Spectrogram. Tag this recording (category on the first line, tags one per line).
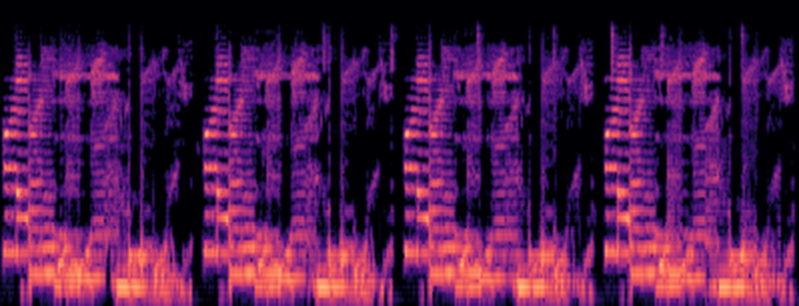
Sound effects > Electronic / Design
content-creator
dark-design
dark-soundscapes
dark-techno
drowning
glitchy-rhythm
noise
noise-ambient
PPG-Wave
rhythm
science-fiction
sci-fi
scifi
sound-design
vst
weird-rhythm
wonky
